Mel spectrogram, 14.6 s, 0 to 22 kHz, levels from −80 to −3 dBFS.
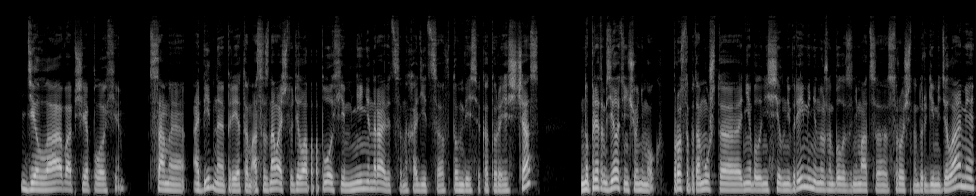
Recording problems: audio stuttering; at 4.5 s

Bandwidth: 15.5 kHz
